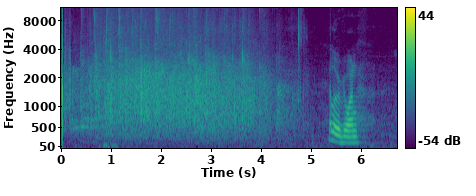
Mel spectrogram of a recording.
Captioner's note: applause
